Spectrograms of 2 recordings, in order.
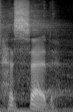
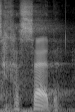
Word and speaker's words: chesed: Here is hesed. It's one of the richest words. Danae wanted to make sure that I said that right. It's chesed. She was clear about that.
